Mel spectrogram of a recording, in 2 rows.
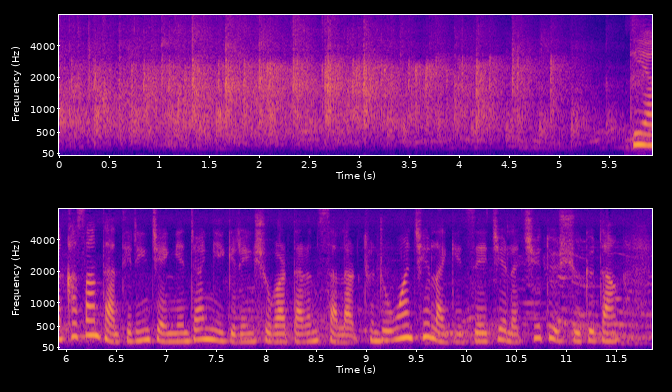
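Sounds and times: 
crowd applause for a film festival award winner: 0.0 - 5.7
speech: 5.8 - 11.8.

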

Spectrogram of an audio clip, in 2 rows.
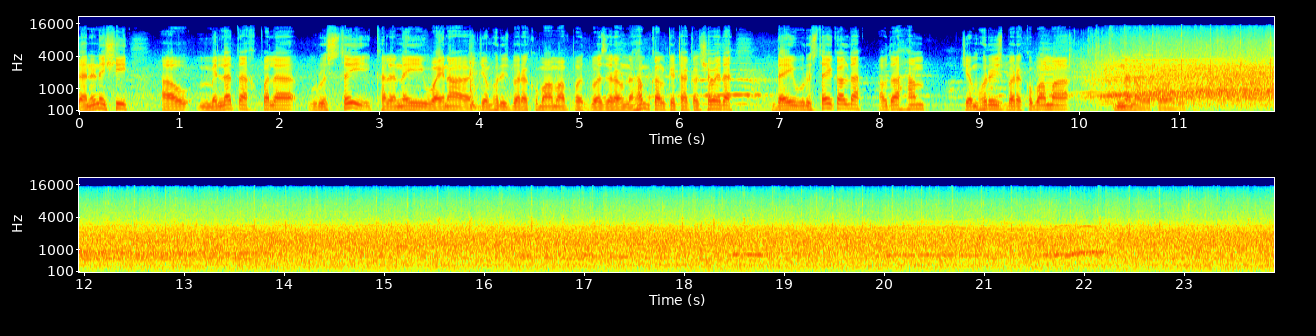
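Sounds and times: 
speech: 0.0 - 11.2
lawmakers in Congress applauding: 9.9 - 23.8.

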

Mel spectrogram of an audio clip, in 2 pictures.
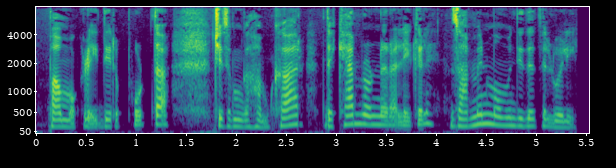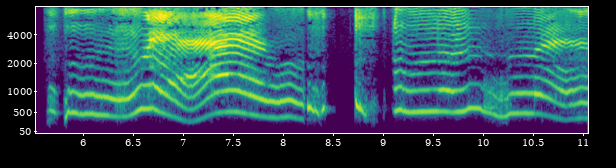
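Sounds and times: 
speech: 0.2 - 5.4
two-day-old newborn crying outside a private hospital in Douala, Cameroon: 5.6 - 11.0.

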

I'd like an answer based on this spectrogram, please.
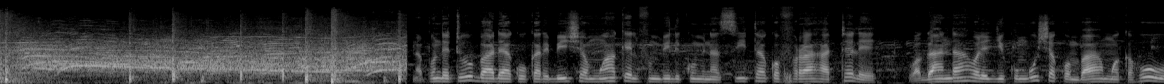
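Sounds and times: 
steady crowd roar: 0.0 - 4.1
fireworks bursting over Kampala at midnight on New Year: 1.2 - 4.1
speech: 4.4 - 11.6.

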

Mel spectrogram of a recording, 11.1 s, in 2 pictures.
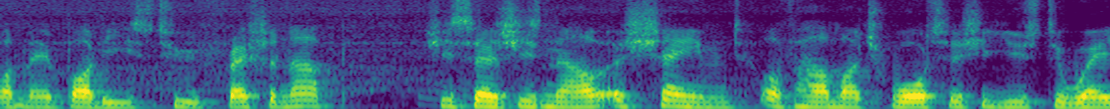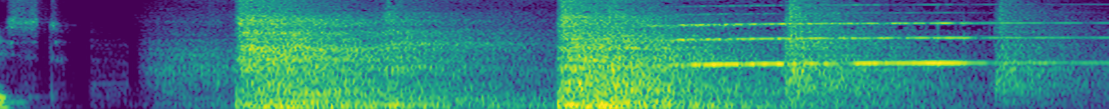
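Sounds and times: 
speech: 0.0 - 7.2
heavy hammer blows on steel at a factory: 6.7 - 11.0.

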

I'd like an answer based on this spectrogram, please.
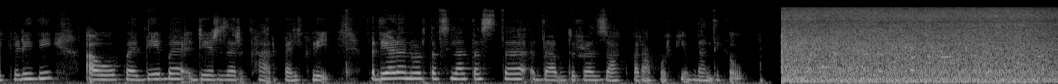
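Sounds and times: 
speech: 0.0 - 7.6
natural waterfall roaring in Khyber Pakhtunkhwa near Dargai bazaar: 7.8 - 10.5.

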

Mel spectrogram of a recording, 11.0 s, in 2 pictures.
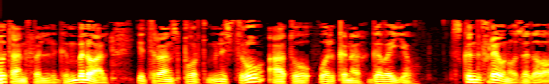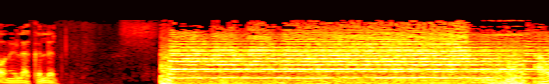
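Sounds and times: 
speech: 0.0 - 6.2
train horn blast in Ethiopia: 7.1 - 10.9.

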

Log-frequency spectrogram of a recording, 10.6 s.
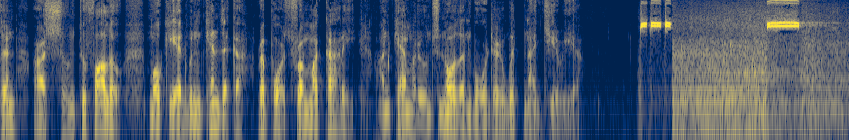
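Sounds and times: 
speech: 0.0 - 7.3
Cameroon troops blowing whistles for departure: 8.0 - 8.4, 9.6 - 10.4.

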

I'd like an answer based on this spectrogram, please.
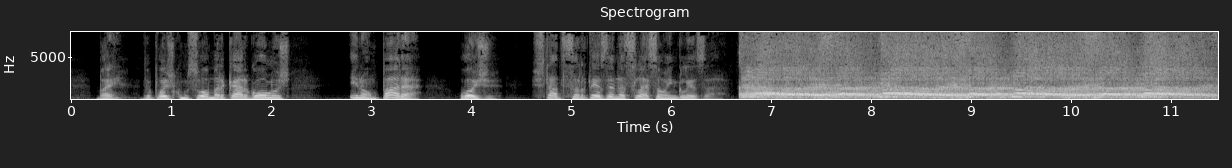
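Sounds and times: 
speech: 0.3 - 6.6
football fans chanting in stadium: 6.7 - 11.4.

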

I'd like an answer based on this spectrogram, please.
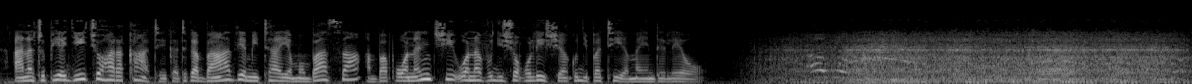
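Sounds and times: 
speech: 0.2 - 7.1
road traffic of cars and cargo trailer trucks on Obama Road, Mombasa: 7.4 - 11.9.

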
